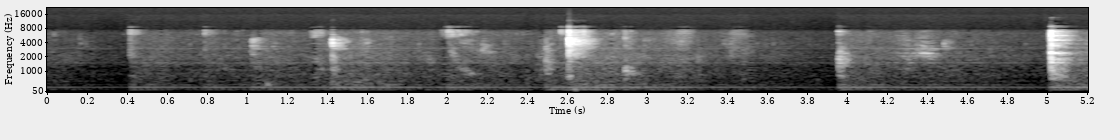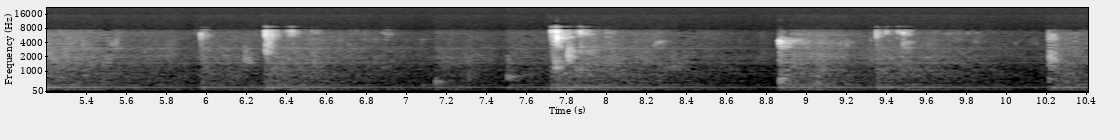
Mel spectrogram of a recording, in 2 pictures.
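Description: Close-miked eating sounds of a person chewing soft grits: a string of short, sharp wet mouth clicks and lip smacks about once a second. The loudest come about two and a half and five seconds in.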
